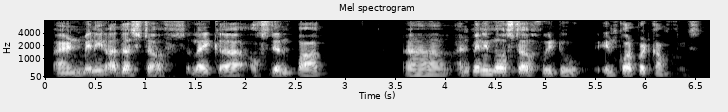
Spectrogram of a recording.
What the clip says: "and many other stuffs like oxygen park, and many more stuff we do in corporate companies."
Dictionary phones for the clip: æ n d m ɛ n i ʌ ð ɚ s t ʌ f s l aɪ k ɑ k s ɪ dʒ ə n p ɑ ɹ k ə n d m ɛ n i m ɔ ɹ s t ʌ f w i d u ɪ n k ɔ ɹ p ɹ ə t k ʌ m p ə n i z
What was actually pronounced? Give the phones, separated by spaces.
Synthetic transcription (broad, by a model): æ n d m ɛ n i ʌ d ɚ s t ʌ f s l aɪ k ɑ k s ɪ dʒ ə n p ɑ ɹ k ə n d m ɛ n i m ɔ ɹ s t ʌ f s i d u ɪ n k ɔ ɹ p ɹ ə t k ʌ m p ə n i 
